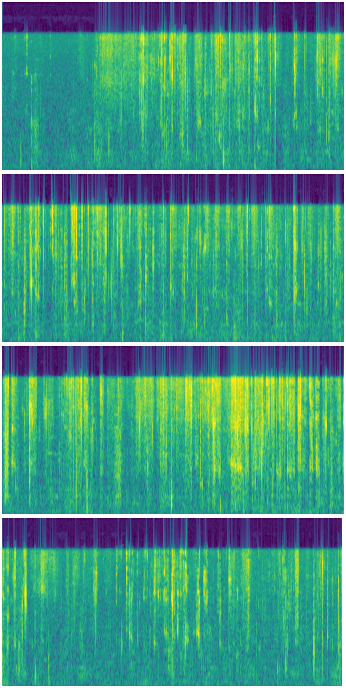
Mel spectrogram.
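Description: Close-miked chewing of candy: a dense run of crisp crunching and sticky mouth clicks that starts about a second in and keeps going.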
